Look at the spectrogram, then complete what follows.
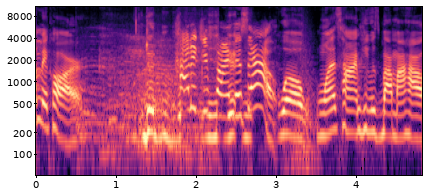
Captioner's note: crowd gasping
